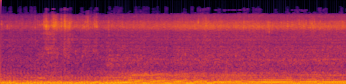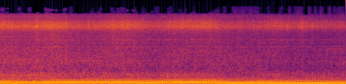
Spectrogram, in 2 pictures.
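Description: ATV engine running steadily at moderate revs while riding through mud, its pitch drifting gently up and down and easing lower near the end.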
